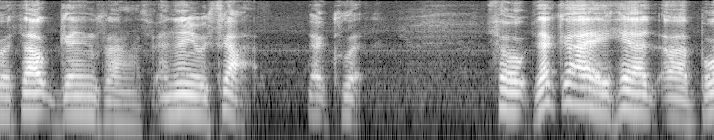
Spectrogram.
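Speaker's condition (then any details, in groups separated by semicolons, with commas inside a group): Tongue cancer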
